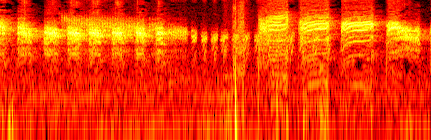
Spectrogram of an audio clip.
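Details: Sirtu in full song to provoke wild birds: a rapid run of short, high, scratchy notes, about three a second, then louder harsh bursts.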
